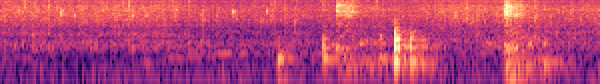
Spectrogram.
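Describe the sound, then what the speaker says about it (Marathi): Bitter gourd slices fry in hot oil in a kadhai with garlic and salt, a steady close sizzle with sharper crackling bursts and scraping stirs toward the end. "तेल तापलं की लगेच कारल्याचे काप टाकून घ्यायचे"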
